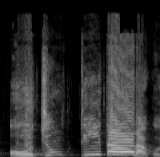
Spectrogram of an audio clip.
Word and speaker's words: 어중되다: 수 있는 그런 단어인데요 표준국어 대사전에서는이 아이를 어 중 뛰다라고 이렇게 발음을 하라고 되어 있습니다 기본형 기본형에 대해서 어중띠다 혹은 그러니까 지금 어중된이라고 활용이 된 이런 표현이잖아요 그렇죠 그래서 이거를 어중띠다라고 이렇게 발음을 하게 되어 있단 말이에요 이걸 이거 자체에 기본형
